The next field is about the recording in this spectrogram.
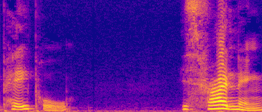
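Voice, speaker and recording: The speaker talks with an Australian accent. The recording is very clean, with a silent background. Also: woman. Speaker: student vlogger. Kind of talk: vlog.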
